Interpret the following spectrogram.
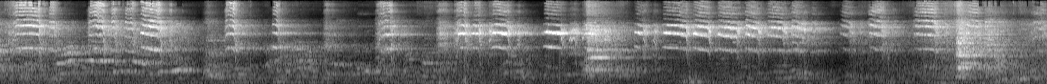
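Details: Kali the cat crackles at birds, a fast broken series of high, clicking, chirpy chatter bursts with stacked harmonics, coming in waves every second or so for the whole stretch.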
